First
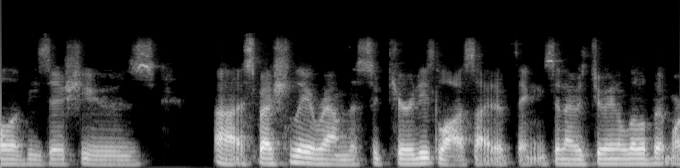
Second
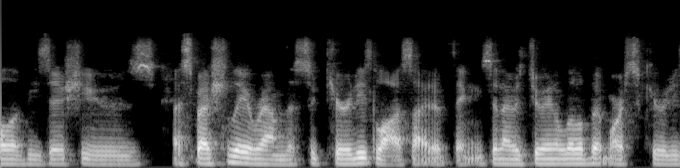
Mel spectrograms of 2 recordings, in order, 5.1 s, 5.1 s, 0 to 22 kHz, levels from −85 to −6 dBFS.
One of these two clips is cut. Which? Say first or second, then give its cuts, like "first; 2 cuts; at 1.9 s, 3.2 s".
second; 1 cut; at 1.3 s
